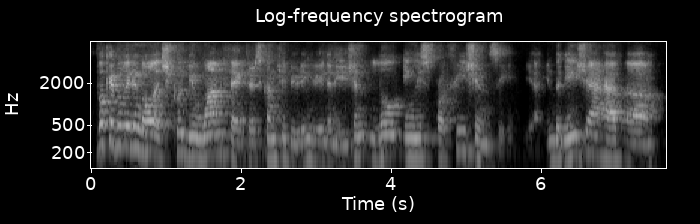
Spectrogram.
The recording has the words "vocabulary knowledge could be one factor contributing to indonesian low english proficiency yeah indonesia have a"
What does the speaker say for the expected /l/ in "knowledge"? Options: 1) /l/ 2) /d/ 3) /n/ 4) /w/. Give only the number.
1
